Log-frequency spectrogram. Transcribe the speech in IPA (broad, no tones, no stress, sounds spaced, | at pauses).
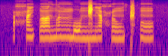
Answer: ħ ĩ ʔ ũ dˤ õ ŋ͡m o ŋ͡ǁ ĩ ħ ũ ǁʰ õ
